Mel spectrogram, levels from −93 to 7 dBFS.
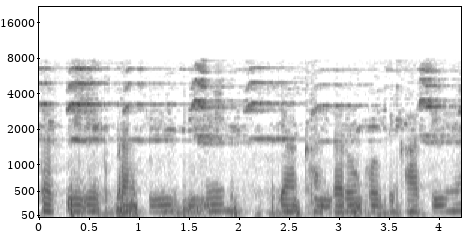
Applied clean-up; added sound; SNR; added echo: neural mask model RNNoise.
